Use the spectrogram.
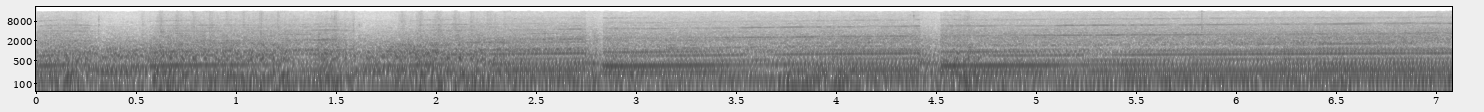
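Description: A race car engine in the GTR 2 racing game at Virginia, U.S.A., revs loud and close, rising through gears with several shift dips and a steady high whine across the whole lap.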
